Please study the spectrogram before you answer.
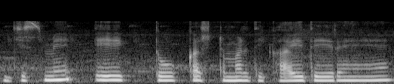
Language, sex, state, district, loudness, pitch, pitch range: Hindi, female, Madhya Pradesh, Katni, -14 LUFS, 185 Hz, 180-200 Hz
